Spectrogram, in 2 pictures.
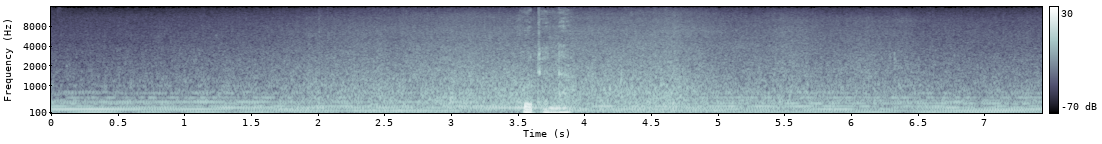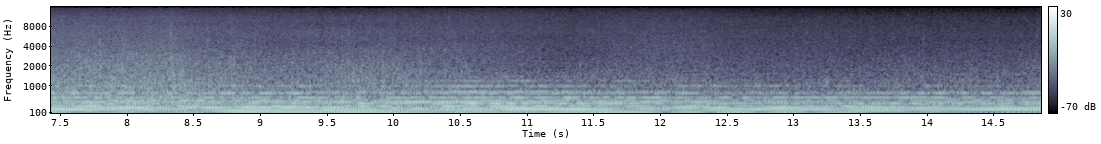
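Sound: rhythmic ocean waves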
